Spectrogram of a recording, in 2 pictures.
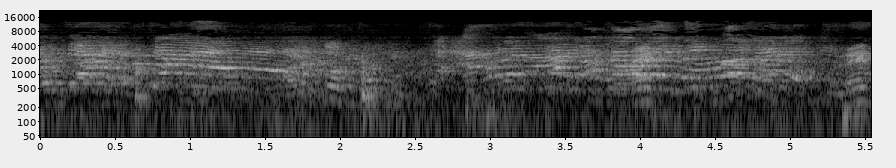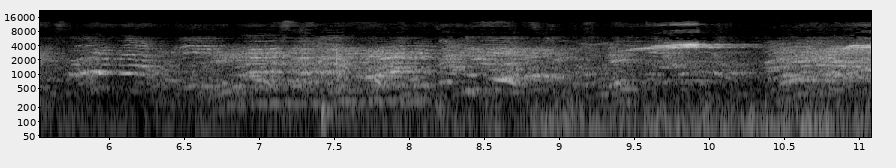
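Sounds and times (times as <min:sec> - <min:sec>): children shouting: 0:00.0 - 0:02.0, 0:02.6 - 0:09.1, 0:09.9 - 0:11.0.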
